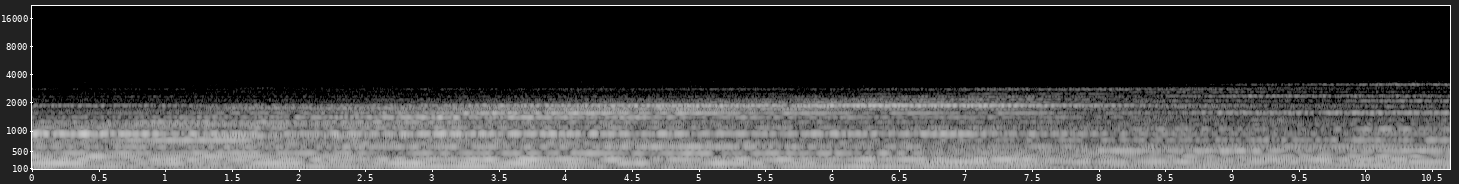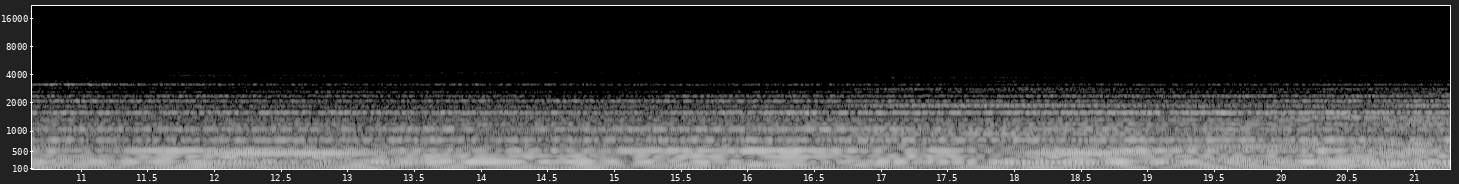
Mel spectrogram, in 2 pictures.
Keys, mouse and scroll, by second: 2.3 click, 3.7 middle click, 5.8 click, 8.4 click, 11.7 click, 19.4 click.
